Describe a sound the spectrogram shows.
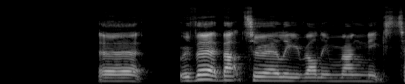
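A young man speaks close up, casually.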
